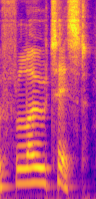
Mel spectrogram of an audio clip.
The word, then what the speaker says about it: flautist: uh dcmc says uh you say it like you dropped a hammer on your toe flow test um or Fuller artist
